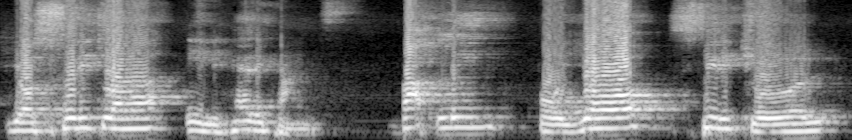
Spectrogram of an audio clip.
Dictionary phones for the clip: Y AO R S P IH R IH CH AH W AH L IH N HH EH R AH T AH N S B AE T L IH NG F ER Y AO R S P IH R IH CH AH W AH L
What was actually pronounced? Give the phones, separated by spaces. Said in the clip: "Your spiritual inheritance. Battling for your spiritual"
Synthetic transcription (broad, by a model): Y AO S P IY R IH CH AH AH L IH N HH EH R AH T AH N S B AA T L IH F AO Y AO S P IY R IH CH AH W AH L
